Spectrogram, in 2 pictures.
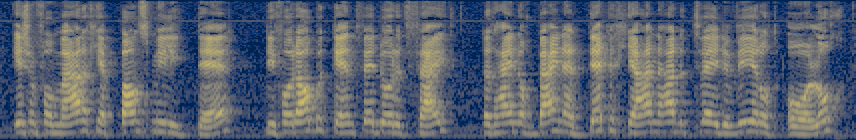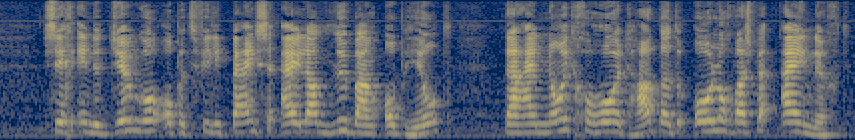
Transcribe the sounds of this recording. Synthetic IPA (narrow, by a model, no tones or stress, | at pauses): ɪsənvoːlˠmaːləxjaːpɑnsmilitɛːr | d̥ifoːɾɑlˠbəkɛntʋɛrt̚dʊːrətfɛjt | d̥ɔtɦɛjnɔxbɛjnaːdɛrtəxjaːrnaːdətʋejdəʋɪːɾəlˠtoːəɹlɔx | sɪxɪndəd͡ʒøŋɡəlˠɔpətfilipɛjnsəʔɛjlɑntlybanɔpɦilˠt | d̥aːɦɛjnojtχəɦoːrtɦɑt̚dɔt̚dəʔoːɹlɔxʋɑsbəɛjndəxt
